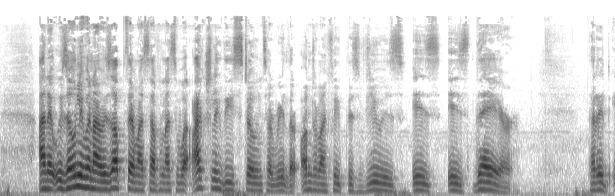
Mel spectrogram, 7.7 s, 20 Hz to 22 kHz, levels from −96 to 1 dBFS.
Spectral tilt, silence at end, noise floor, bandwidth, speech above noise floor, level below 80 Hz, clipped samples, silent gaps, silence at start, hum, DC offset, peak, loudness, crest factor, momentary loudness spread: -5.5 dB/octave; 0 s; -58 dBFS; 15.5 kHz; 32 dB; -54 dBFS; under 0.1%; none; 0.05 s; none; under 0.1%; -6 dBFS; -26 LUFS; 20 dB; 15 LU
